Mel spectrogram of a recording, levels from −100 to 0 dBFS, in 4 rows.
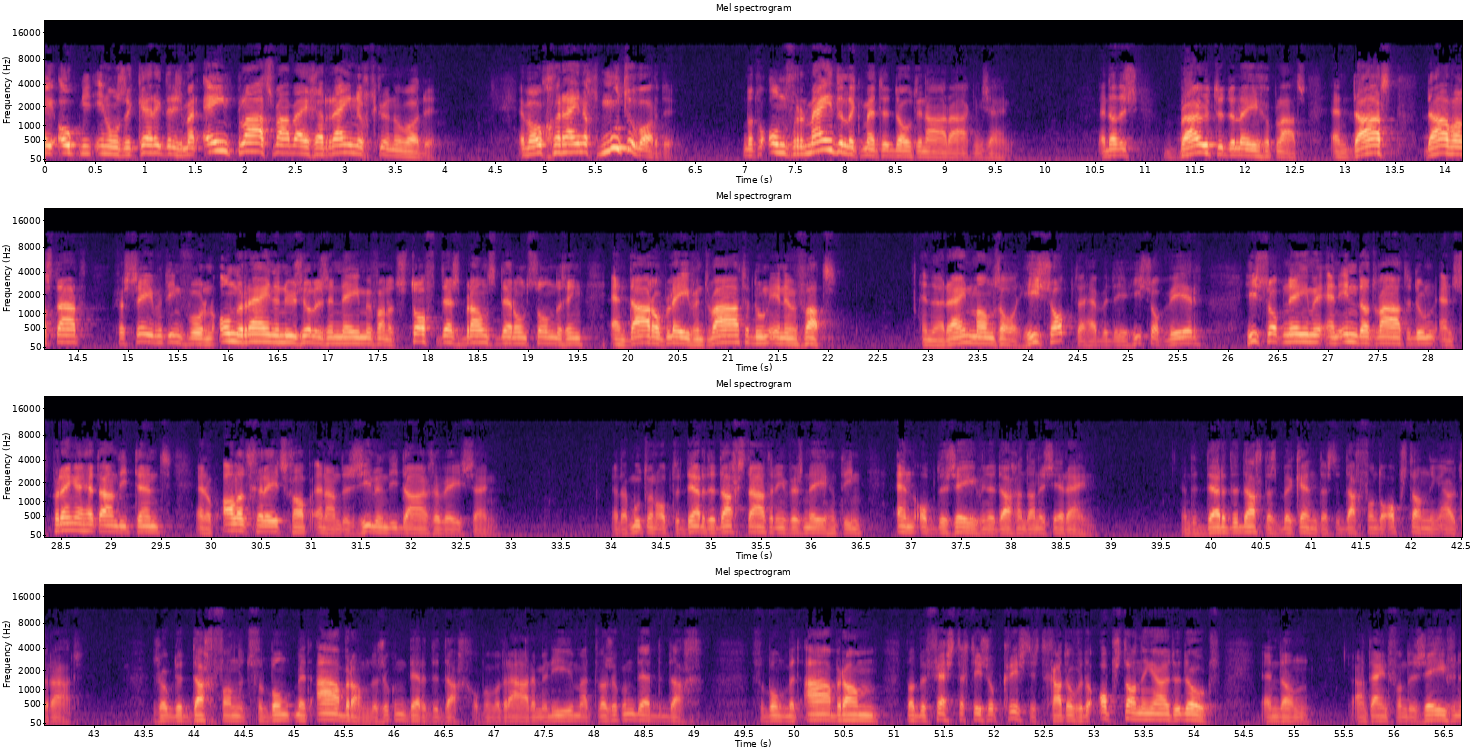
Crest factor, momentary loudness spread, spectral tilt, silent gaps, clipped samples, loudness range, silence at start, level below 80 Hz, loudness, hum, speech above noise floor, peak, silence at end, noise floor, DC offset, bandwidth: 20 dB; 15 LU; -6 dB/octave; none; under 0.1%; 9 LU; 0 s; -58 dBFS; -24 LUFS; none; 38 dB; -4 dBFS; 0 s; -61 dBFS; under 0.1%; 11.5 kHz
